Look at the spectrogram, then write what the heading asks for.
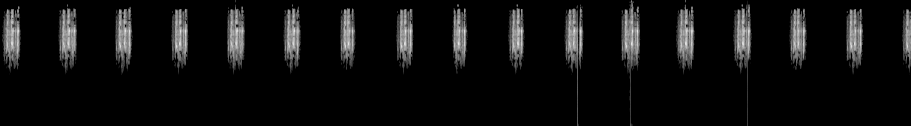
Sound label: Cricket Chirps, Ambience, Night, Insect; Animal, Cricket; Bug; BlastWave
